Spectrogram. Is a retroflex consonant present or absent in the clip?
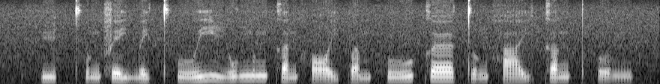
absent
